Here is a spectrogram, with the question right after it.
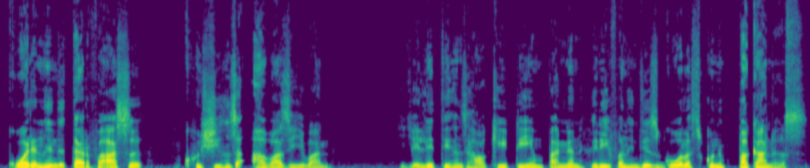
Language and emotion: Kashmiri, happy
